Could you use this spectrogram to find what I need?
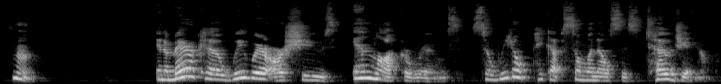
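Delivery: usual speaking voice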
